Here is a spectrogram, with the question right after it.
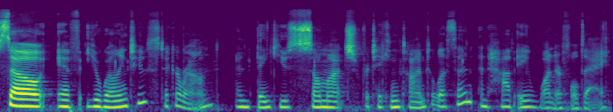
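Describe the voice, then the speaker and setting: A woman speaks with an American accent at a moderate pace. Her pitch is medium, and she has an unremarkable speaking voice. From US South, South Carolina (Greenville). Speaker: graduate student, podcast host. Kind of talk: scripted podcast introduction.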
